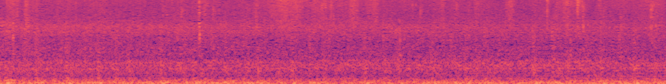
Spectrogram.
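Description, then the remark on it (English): A car cruises along at a steady speed on cruise control, its engine and road noise forming a constant low rumble that never rises or falls, with no voices. “And we'll put it on a cruise control.”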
